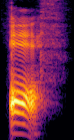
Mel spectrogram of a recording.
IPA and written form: ɔːf (off)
